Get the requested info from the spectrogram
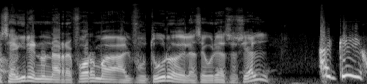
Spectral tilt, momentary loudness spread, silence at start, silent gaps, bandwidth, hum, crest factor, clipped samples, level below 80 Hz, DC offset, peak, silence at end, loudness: -5 dB/octave; 6 LU; 0 s; none; 15.5 kHz; none; 16 dB; under 0.1%; -50 dBFS; under 0.1%; 0 dBFS; 0 s; -16 LUFS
